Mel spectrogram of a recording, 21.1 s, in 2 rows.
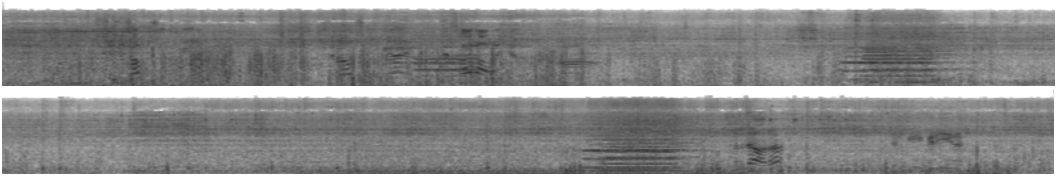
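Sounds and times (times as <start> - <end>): train wheels rumbling: 0.0 - 21.0
locomotive horn: 4.0 - 5.0, 8.3 - 9.7, 16.2 - 17.6.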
